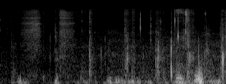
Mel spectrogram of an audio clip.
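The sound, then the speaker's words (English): Footsteps of someone running, heard as a quick, uneven series of thudding footfalls at moderate loudness that grow a little stronger toward the end. “I'm running. I'm running as fast as I can.”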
